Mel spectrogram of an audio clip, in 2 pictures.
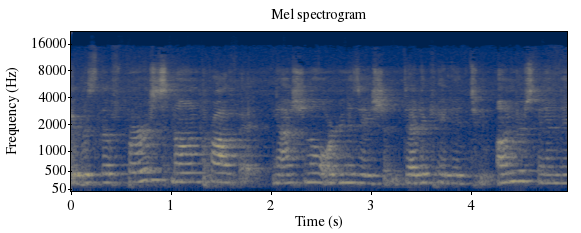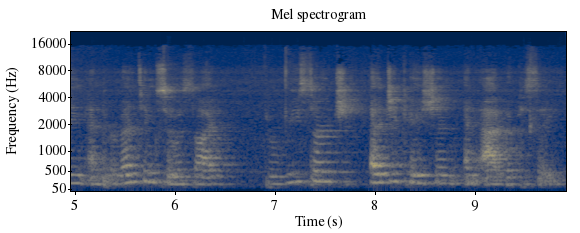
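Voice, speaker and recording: A woman talks at a moderate pace with a medium pitch and fairly even intonation. Audible room echo and noticeable background noise fill the recording. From New Jersey. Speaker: suicide prevention nonprofit representative, suicide loss survivor. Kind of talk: panel presentation.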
